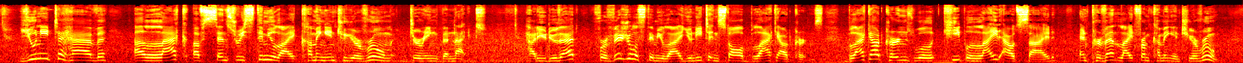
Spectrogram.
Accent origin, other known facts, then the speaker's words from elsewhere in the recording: Montreal, Quebec, Canada; live from my hometown of Montreal, Canada.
